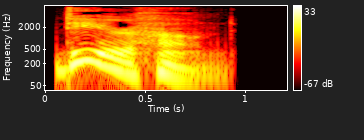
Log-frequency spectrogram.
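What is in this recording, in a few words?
"deerhound", British English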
